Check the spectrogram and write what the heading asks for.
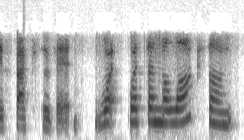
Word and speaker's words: naloxone: Now, what is it pronounced naloxone? – It's pronounced naloxone. – Naloxone.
